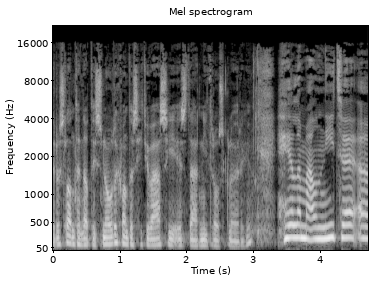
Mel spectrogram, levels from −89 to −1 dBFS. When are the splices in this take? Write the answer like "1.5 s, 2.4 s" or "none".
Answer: none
